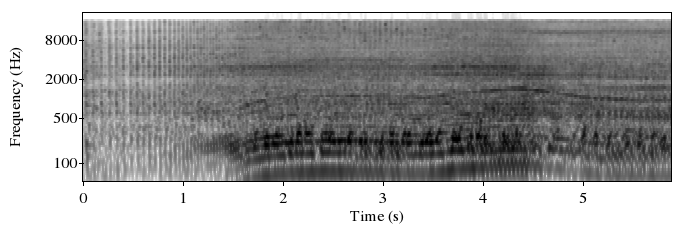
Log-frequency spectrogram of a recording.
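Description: Vintage two-stroke outboard motor with its cowling off, catching after a pull-start and picking up to a steady run about a second and a half in, its speed swelling slightly and settling again around four seconds in. It runs because the carburetor float has been bent level, so the needle valve now shuts off the fuel.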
